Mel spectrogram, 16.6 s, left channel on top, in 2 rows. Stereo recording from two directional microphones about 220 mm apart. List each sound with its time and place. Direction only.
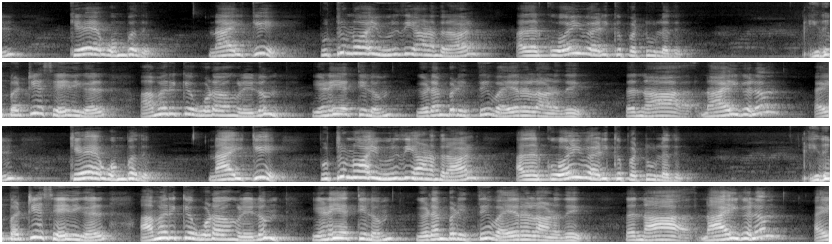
0.7 s a woman's voice: 15° right (ahead or behind)
8.0 s a woman's voice: 15° right (ahead or behind)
